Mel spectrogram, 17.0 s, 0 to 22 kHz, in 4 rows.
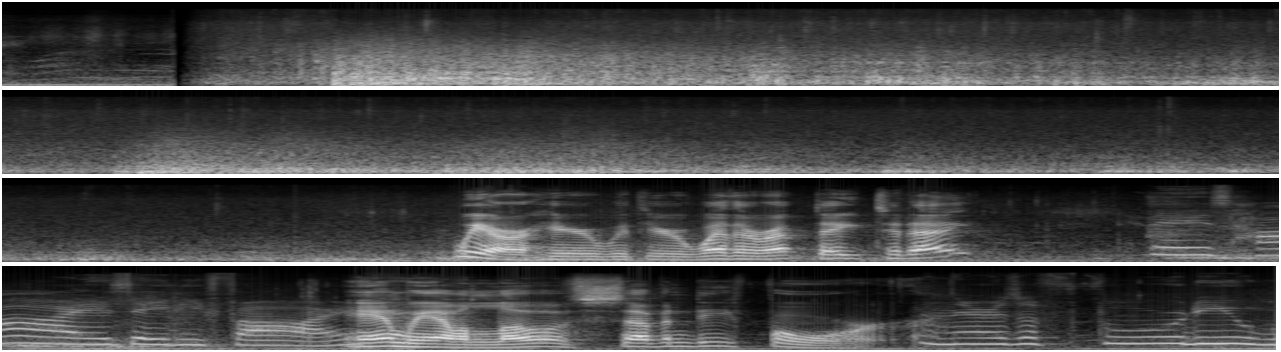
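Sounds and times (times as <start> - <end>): rolling thunder: 0.6 - 13.5
steady rain: 0.6 - 15.2.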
